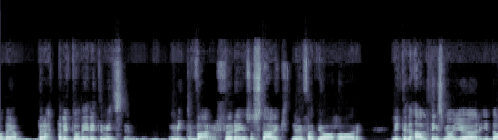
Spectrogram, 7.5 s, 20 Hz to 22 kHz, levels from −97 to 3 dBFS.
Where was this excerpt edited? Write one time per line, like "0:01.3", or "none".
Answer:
none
